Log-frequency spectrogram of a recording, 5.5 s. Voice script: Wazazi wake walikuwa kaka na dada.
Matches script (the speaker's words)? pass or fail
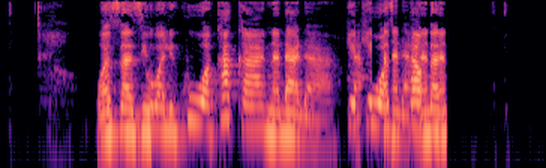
fail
